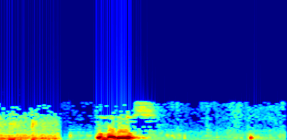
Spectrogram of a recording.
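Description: A man speaks a few words in a low, calm voice close by.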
